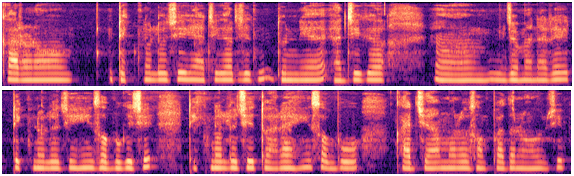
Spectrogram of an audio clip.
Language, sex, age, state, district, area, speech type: Odia, female, 18-30, Odisha, Jagatsinghpur, urban, spontaneous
